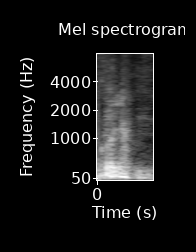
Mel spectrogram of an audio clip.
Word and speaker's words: coulomb: बोल क्या सकते हैं, बोलते हैं कूलम, COULOMB।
